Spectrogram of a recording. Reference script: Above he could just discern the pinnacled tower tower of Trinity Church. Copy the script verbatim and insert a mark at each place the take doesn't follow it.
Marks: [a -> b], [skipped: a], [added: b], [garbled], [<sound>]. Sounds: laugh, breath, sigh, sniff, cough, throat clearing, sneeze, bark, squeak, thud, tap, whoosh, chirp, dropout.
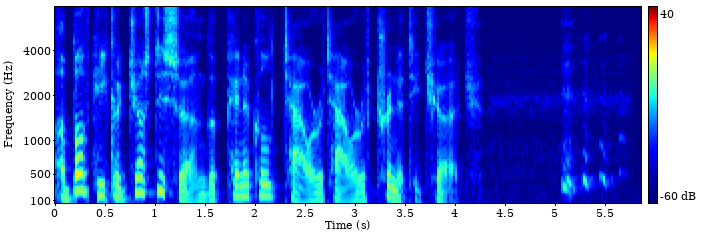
Above he could just discern the pinnacled tower tower of Trinity Church. [laugh]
